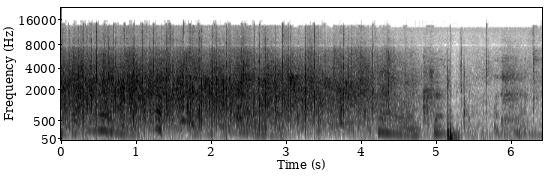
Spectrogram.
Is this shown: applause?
yes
